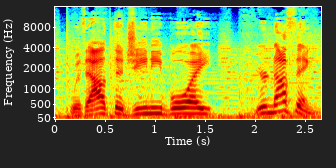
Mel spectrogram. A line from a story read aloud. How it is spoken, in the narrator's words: he shouted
